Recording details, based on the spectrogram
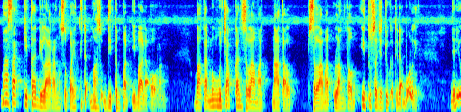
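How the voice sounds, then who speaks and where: Low male voice, measured reaction commentary, drawn-out pauses, faint noise behind.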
